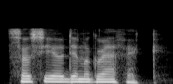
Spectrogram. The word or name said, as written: sociodemographic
